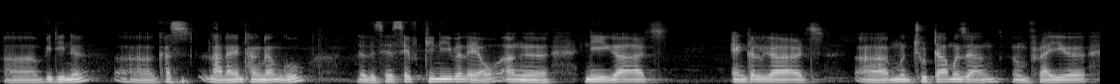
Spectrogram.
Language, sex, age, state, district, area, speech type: Bodo, male, 30-45, Assam, Udalguri, urban, spontaneous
